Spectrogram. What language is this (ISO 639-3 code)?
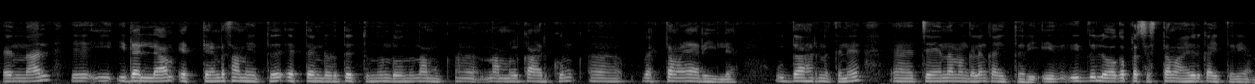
mal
